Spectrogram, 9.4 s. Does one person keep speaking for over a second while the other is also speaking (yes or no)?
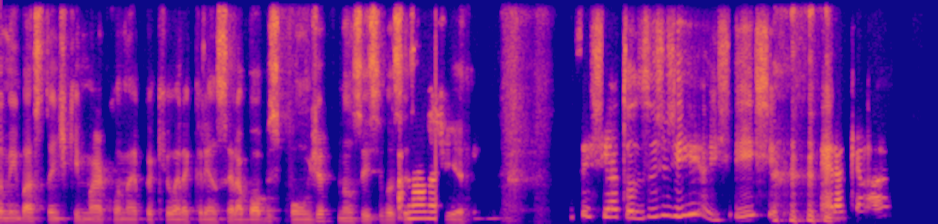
no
